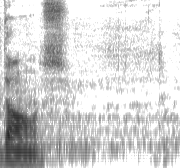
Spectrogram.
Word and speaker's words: dansent: On ne va pas prononcer le ENT. Ce n'est pas ils dansent. Non, non, non, non, non, non, non, c'est ils dansent.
